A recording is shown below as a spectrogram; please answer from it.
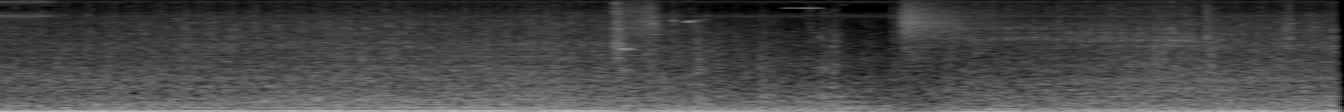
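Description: A heavy truck brakes in SnowRunner over a steady, loud diesel drone, with a hissing air-brake release that briefly dips the engine rumble before it swells back up.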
